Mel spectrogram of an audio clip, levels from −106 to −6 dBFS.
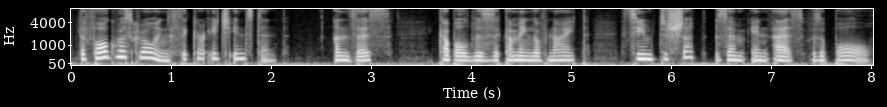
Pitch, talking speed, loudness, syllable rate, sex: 195 Hz, 180 wpm, -20 LUFS, 4.6 syllables/s, female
